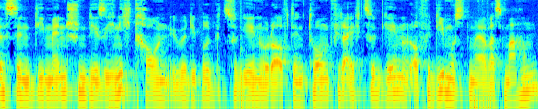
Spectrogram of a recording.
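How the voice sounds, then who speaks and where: A man talks at a very fast pace with hardly any pauses, medium pitch, fairly even intonation and very even loudness. Noticeable background noise and audible room echo are present. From Germany, Harz region (Saxony-Anhalt). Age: 40s. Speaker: adventure park founder and managing director. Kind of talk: interview.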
